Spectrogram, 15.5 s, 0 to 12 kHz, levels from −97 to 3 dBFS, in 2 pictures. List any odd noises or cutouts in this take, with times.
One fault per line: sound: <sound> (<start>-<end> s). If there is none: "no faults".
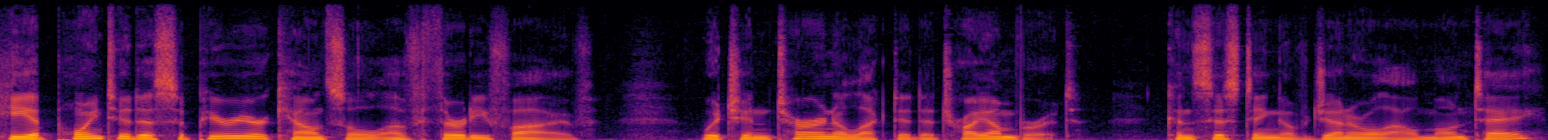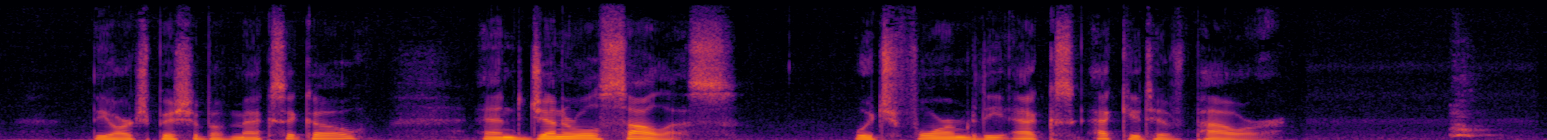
sound: bark (15.0-15.3 s)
